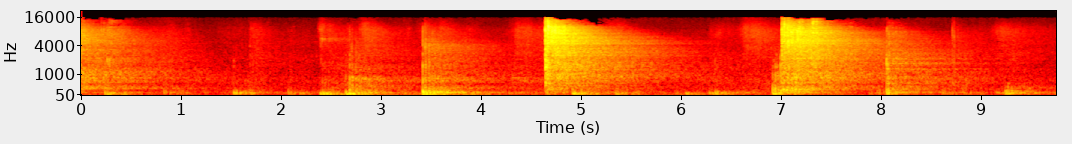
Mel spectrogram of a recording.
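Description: Steel feder longsword blades clashing, with two loud ringing strikes about two and a half seconds apart that each die away over a couple of seconds, echoing in a large hall. Smaller knocks and stepping thumps on the hall floor come between them.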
